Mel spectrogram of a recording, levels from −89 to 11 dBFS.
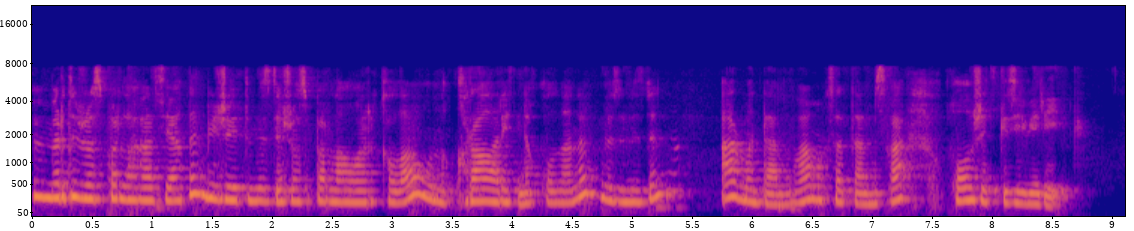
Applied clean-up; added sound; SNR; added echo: neural mask model Resemble Enhance denoiser.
